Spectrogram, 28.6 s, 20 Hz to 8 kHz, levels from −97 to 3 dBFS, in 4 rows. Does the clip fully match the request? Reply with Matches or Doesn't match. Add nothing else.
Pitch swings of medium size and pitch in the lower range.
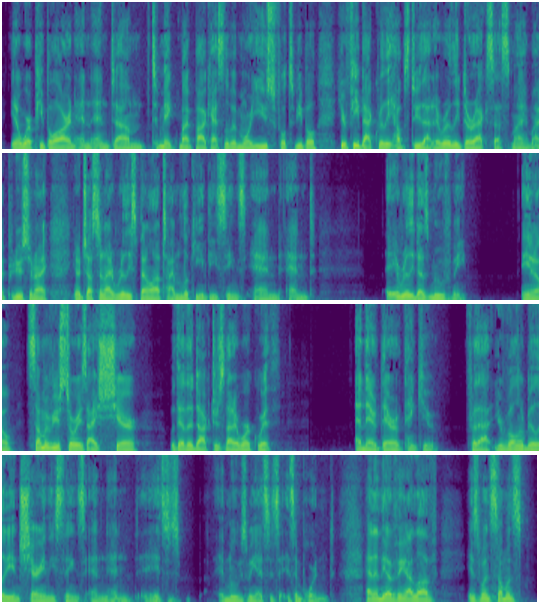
Matches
